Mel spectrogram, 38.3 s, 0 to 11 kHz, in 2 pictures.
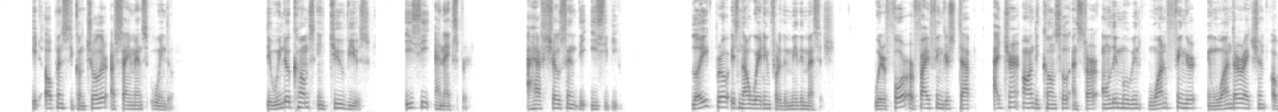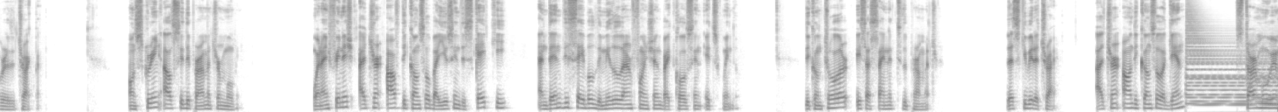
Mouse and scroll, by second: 28.6 click, 29.4 click.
